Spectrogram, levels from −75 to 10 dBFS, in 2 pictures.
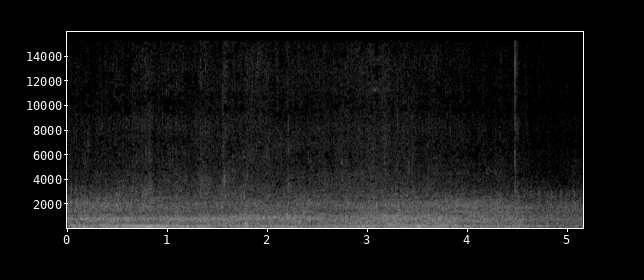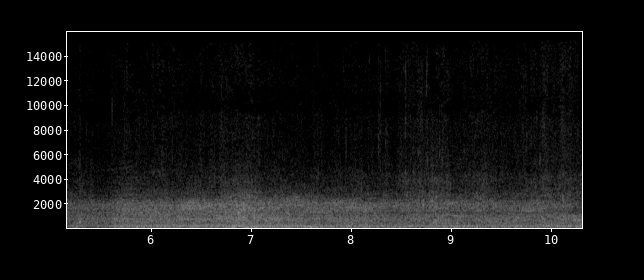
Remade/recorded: remade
